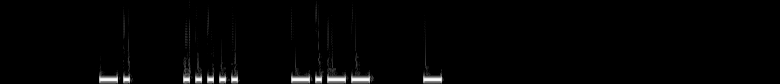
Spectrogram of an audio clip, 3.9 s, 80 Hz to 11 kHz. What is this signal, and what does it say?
Morse code, heard as a keyed tone, about 37 wpm, spaced as for 22 wpm, 700 Hz. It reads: N5YT
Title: USA Call Signs - 4 Characters - 3x Character Spacing - 40wpm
